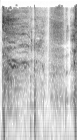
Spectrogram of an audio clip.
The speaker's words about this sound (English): I was coughing.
